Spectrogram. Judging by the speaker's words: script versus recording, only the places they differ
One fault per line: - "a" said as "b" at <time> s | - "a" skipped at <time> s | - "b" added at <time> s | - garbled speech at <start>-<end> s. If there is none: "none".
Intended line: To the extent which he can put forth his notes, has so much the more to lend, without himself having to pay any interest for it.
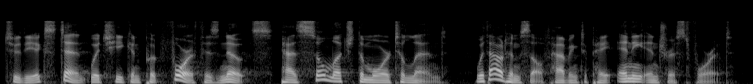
none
